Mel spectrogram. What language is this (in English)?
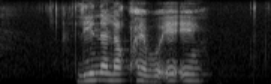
Tswana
